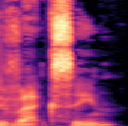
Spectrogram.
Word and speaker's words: vaccine: Note the pronunciation of vaccine. The two C's in the middle. The first C is the K sound. The second C is the S sound.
